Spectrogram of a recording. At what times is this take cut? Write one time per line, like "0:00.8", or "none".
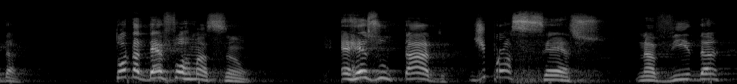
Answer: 0:04.8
